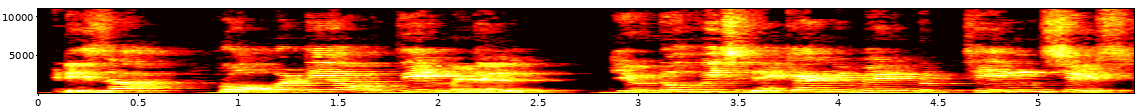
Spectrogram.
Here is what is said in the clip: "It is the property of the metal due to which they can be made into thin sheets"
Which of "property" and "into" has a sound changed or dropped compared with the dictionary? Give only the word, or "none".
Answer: into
